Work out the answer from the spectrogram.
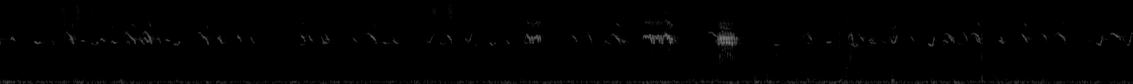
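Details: Free-range 15-day-old chicks with new feathers, Kitahiroshima, Hiroshima, Japan: thin, sharp peeps from several birds chattering continuously, a few louder piercing chirps standing out midway, plus soft rustles.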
